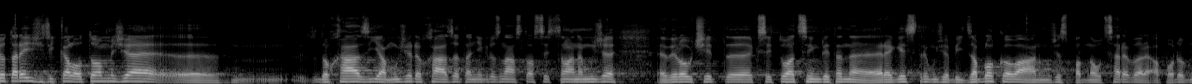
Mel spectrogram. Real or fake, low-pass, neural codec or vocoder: real; 10.8 kHz; none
